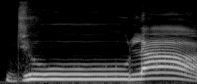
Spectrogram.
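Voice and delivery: very slow dictation of झूला; dictation word. Shown as a demonstration. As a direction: stretch झूला out syllable by syllable, very slow. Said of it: "पहला शब्द मैं बोलती हूँ".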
